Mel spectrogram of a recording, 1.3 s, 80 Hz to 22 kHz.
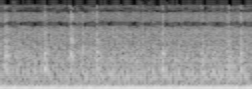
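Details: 1991 3000GT VR4 at start-up: steady low idle drone with a faint, light tapping on top; weird abnormal noise at idle, source not pinned down.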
